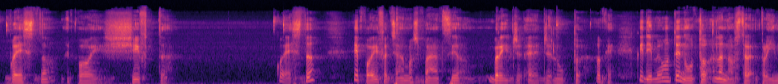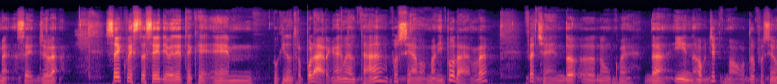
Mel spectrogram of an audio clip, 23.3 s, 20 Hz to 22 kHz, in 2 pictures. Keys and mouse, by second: 5.9 space, 10.5-13.3 middle drag, 16.9 middle click, 18.7 a, 21.0 Tab.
